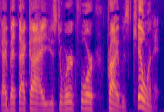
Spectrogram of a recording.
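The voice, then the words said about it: Put-on New York City accent. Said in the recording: “that was my New York City accent ... Or maybe it was my Guyanese accent”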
